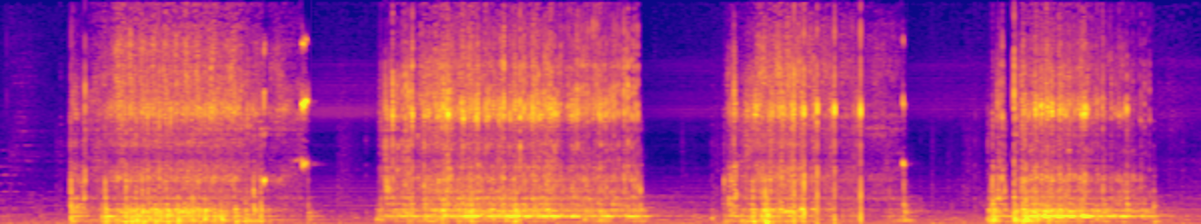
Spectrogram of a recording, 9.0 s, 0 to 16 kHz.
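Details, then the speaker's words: Self-propelled electric pallet fork truck: four ~2 s runs of motor whir with raspy metal-on-metal scrape. The brake hub and spring turn with the drive shaft and a nut catches the mechanism, leaving metal shavings. Possibly worn; half the motor's energy is lost to friction. "гайка, она цепляет за наш механизм, хотя такого быть не должно. Я не знаю, почему так, что там было, возможно, что-то износилось, но в любом случае адекватной работы не будет, потому что половина энергии мотора теряется на вот это трение, и мы видим, что здесь уже есть стружка, то есть оно трется металл по металлу."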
